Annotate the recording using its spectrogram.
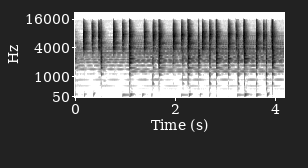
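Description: Instrumental break in an aalha folk song: a harmonium holding steady notes under a quick hand-drum rhythm with deep bass strokes.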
